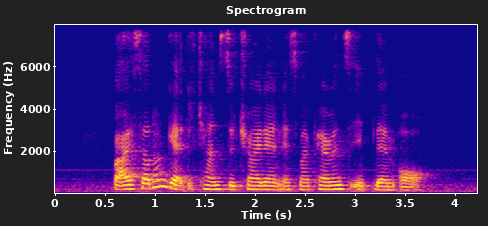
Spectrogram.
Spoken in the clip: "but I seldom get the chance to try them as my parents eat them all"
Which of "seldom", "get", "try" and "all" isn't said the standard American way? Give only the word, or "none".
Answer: seldom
